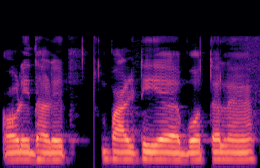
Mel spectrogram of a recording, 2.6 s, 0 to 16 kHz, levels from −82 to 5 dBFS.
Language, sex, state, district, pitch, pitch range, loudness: Hindi, male, Bihar, Purnia, 120 Hz, 120-125 Hz, -15 LUFS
